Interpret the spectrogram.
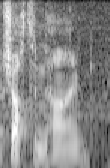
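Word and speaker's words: Jötunheim: Is it Jotunheim or Jotunheim? – Jotunheim.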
